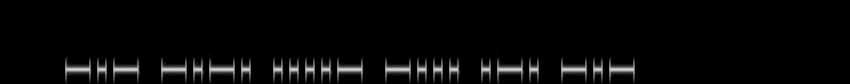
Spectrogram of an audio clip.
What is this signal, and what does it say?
Morse code, heard as a keyed tone, about 15 wpm, 700 Hz. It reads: KC4BRK
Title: USA Call Signs - 6 Characters - Repeated 2x - 15wpm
